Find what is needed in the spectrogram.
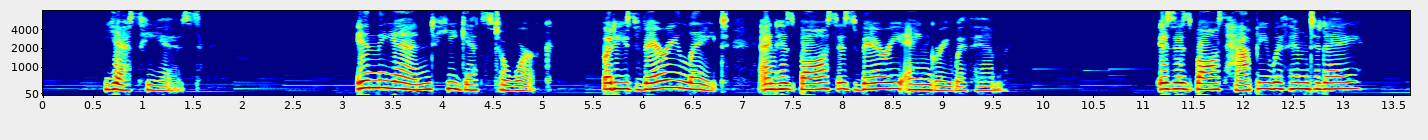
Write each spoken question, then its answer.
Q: Is his boss happy with him today?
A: No, he's not.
